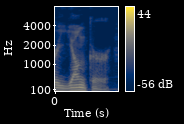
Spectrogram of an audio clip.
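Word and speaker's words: Juncker: Uh his name is spelled J U N C K R but it's Gunther Yunker and it's called Jesus and the angel of the Lord.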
